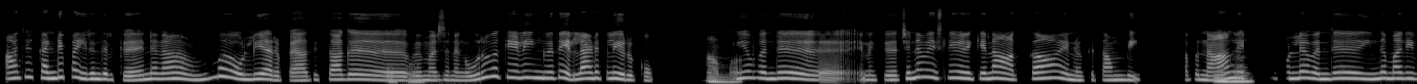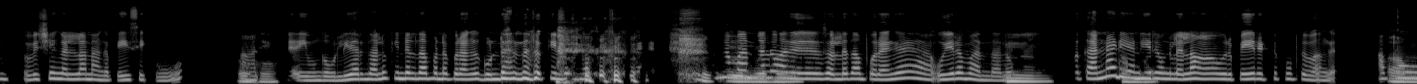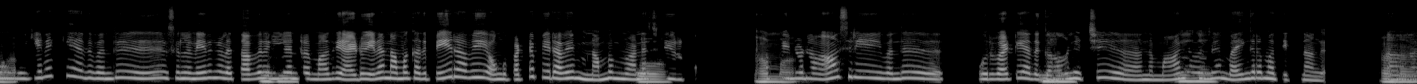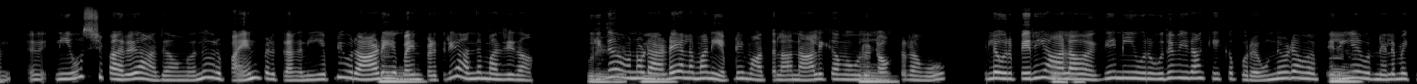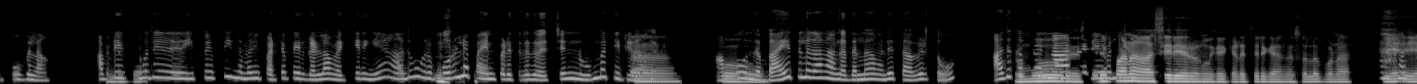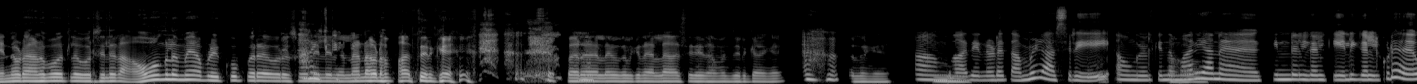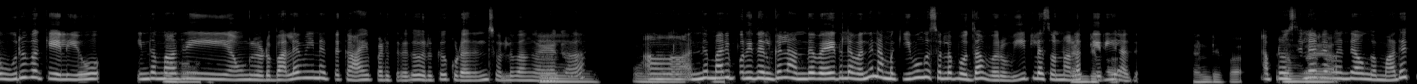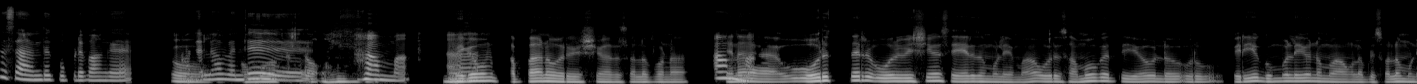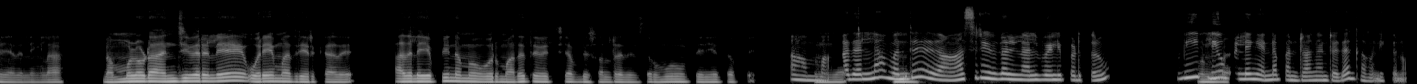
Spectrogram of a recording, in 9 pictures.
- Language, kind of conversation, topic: Tamil, podcast, சுய விமர்சனம் கலாய்ச்சலாக மாறாமல் அதை எப்படிச் செய்யலாம்?
- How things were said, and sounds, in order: "விமர்சனங்கள்" said as "விமர்சனங்"; laughing while speaking: "குண்டா இருந்தாலும் கிண்டல் தான் பண்ணப்போறாங்க"; laughing while speaking: "உண்மதான்"; other noise; chuckle; chuckle; laughing while speaking: "அய்யயோ!"; tapping; laughing while speaking: "நான் நான் பார்த்திருக்கேன்"; unintelligible speech; chuckle; other background noise; laugh; laughing while speaking: "ஆமா"; in English: "சோ"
